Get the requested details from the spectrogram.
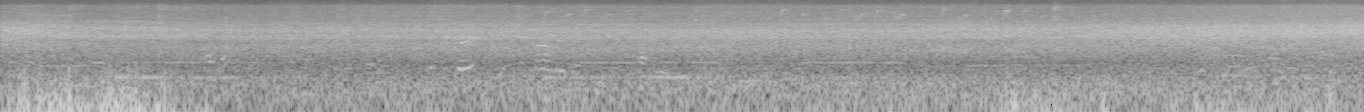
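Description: Ocean surf breaks and washes onto a beach.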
